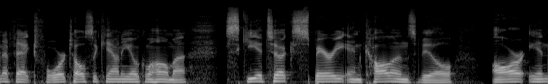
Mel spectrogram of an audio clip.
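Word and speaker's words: Skiatook: I saying that right it's pronounced skuk Ryan are you sure it's not skook yep I'm sure it's skuk not skyk local knowledge my friend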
